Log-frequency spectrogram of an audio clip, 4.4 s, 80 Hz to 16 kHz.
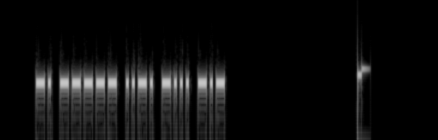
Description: Morse code, heard as a keyed tone, about 40 wpm, 700 Hz. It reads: N0FBK
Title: USA Call Signs - 5 Characters - 6x Character Spacing - 40wpm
